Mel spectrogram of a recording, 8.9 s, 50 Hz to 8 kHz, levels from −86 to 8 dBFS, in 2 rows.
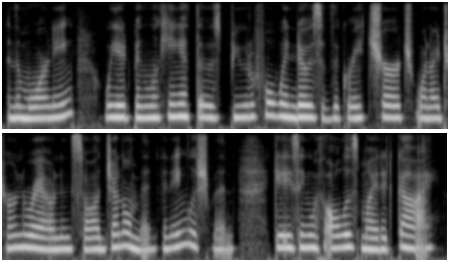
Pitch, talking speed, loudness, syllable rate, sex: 240 Hz, 200 wpm, -17 LUFS, 5.5 syllables/s, female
